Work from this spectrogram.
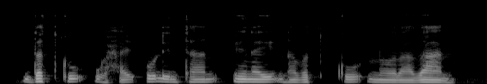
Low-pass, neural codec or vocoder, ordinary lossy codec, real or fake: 10.8 kHz; none; none; real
